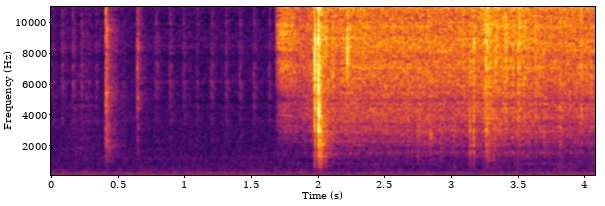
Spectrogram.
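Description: Vegetarian seekh kebabs drop into melted coconut oil in a pan, and a steady bright sizzle swells up and keeps going, close and fairly quiet over a low hum, with a few small clicks.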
